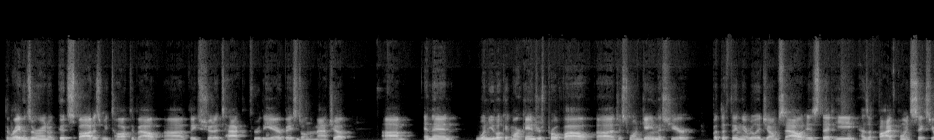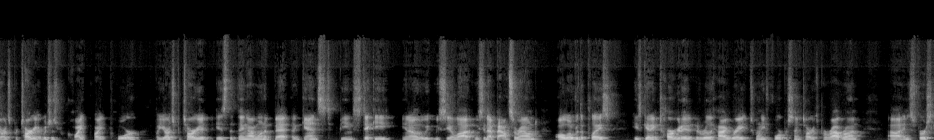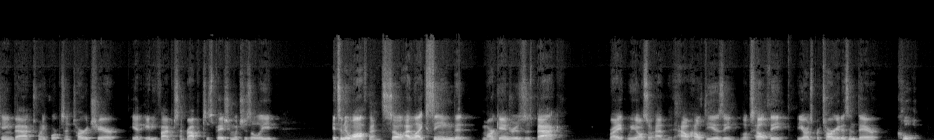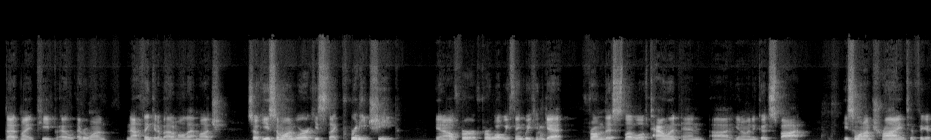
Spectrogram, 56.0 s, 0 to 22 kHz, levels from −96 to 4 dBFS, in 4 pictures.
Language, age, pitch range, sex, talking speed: English, 20-39, 95-115 Hz, male, 210 wpm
